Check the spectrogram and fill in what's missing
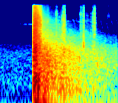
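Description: A single sharp rifle shot in the hunting game Way of the Hunter cracks loudly after a half second of near silence, then rolls off in a long echoing tail with faint distant after-reports.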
